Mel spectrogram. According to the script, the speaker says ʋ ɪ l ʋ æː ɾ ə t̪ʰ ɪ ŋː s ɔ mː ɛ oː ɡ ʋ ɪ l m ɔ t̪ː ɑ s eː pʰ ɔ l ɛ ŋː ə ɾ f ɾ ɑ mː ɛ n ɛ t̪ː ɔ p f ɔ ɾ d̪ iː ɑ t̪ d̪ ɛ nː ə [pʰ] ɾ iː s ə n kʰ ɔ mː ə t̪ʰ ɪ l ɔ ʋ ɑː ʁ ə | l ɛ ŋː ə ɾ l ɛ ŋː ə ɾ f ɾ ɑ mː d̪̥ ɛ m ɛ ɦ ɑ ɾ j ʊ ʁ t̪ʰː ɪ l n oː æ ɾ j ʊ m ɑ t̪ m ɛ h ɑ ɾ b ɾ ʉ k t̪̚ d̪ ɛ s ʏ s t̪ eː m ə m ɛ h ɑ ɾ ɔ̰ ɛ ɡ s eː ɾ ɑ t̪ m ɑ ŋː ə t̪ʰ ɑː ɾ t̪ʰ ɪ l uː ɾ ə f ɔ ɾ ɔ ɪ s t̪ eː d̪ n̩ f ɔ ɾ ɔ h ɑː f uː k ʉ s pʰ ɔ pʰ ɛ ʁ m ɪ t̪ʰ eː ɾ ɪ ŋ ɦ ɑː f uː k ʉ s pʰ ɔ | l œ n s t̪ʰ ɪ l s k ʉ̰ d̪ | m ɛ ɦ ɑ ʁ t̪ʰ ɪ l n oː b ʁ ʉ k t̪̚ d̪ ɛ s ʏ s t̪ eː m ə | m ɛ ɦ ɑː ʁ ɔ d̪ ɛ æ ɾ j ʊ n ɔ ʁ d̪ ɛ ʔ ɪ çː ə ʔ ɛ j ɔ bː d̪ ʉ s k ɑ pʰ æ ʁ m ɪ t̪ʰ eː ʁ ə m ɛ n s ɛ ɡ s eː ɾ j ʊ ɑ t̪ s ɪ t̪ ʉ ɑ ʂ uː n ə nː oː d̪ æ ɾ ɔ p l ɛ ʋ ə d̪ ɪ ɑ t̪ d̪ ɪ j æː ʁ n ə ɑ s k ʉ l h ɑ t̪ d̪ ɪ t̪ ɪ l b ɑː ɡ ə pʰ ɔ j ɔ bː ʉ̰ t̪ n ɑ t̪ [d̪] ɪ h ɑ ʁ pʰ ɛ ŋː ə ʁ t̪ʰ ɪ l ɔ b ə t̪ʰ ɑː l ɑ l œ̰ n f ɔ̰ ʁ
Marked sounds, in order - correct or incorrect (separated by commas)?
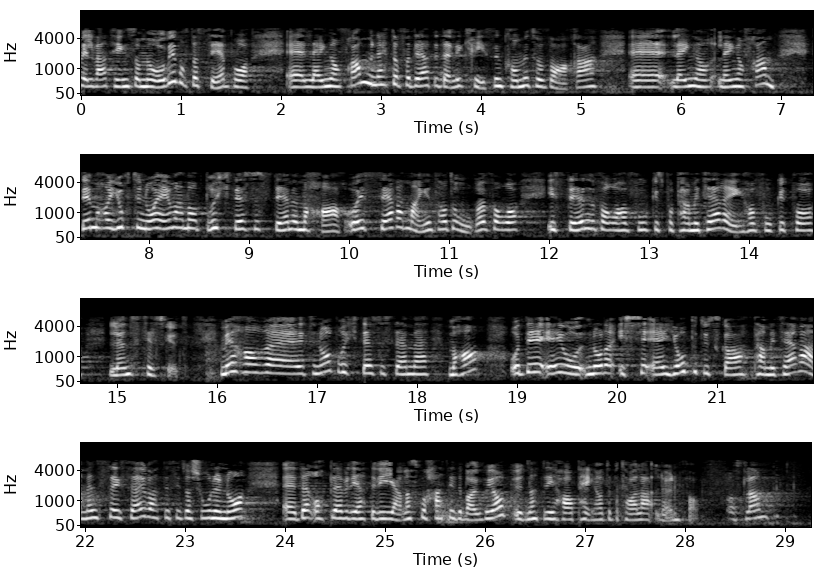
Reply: incorrect, correct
